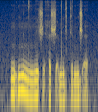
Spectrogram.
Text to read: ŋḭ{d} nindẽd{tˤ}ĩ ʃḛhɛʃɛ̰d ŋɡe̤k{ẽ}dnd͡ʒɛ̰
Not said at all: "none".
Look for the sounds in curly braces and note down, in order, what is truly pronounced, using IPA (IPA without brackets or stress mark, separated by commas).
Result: d, n, e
